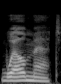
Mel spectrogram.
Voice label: Human Female Official NPC Greeting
